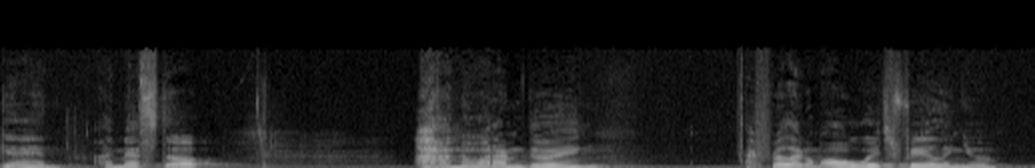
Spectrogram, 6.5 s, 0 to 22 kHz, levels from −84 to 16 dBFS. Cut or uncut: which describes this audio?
uncut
